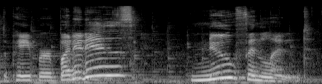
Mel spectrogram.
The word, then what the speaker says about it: Newfoundland: precedes it is newfoundland all right so not newfoundland that's a common mistake common mistake if you're just reading it off the paper but it is new finland right all right there's another city that is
